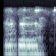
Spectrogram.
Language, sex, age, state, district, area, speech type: Maithili, male, 18-30, Bihar, Samastipur, rural, conversation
